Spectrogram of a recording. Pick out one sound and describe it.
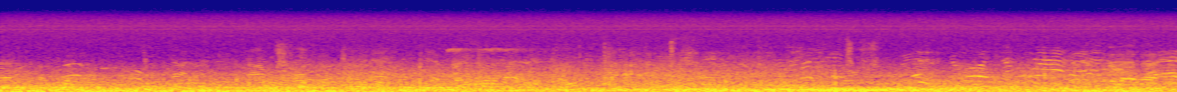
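Players call out to each other across an open field.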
